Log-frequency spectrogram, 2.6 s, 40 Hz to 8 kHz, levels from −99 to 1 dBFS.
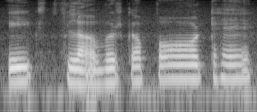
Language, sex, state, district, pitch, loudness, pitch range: Hindi, female, Maharashtra, Mumbai Suburban, 170 Hz, -18 LUFS, 155-185 Hz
